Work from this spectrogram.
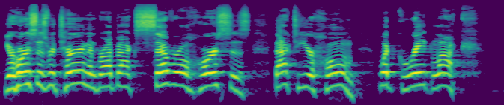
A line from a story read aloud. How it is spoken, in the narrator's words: the neighbors shouted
